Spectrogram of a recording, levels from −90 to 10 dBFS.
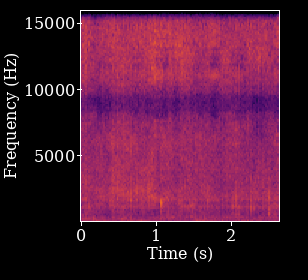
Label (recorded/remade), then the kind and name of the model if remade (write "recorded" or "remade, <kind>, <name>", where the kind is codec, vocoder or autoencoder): remade, codec, DAC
